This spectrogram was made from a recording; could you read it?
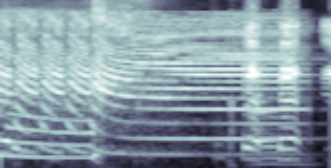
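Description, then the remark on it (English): Loud, blaring Future Shock air horn blasts: a long sustained honk that shifts pitch, followed by a couple of shorter stabbed bursts near the end, prominent with no one talking. “rare future shock air horns.”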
